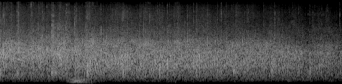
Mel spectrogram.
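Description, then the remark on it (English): An audience claps steadily for couples married longer than 18 years, a dense wash of many hands applauding at an even loudness that tapers off slightly toward the end, with no voices over it. “Yeah, give them a hand. Come on, let's clap our hands for love.”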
